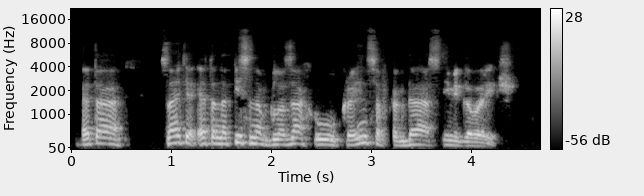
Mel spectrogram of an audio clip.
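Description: A man talks fairly quickly with ordinary pitch variation, the background quiet. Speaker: sociologist and communications expert; guest. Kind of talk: live interview. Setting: remote call into live broadcast. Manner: halting, with fillers and repetitions. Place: home room. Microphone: unstable connection, call dropped; video call.

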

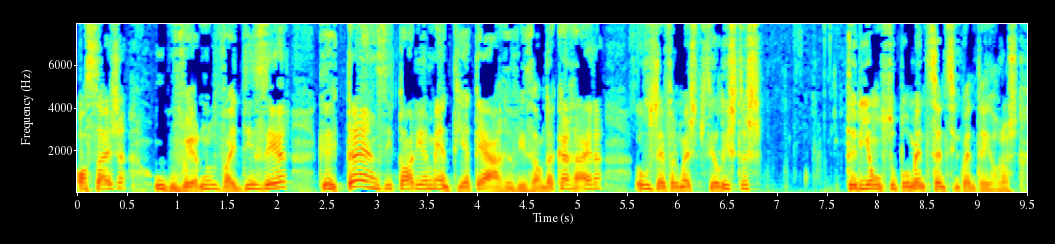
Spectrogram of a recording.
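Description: This woman has a fairly low pitch and talks at a moderate pace. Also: lively intonation. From Portugal. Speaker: union leader. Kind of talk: radio interview. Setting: studio. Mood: serious, firm argumentation. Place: studio.

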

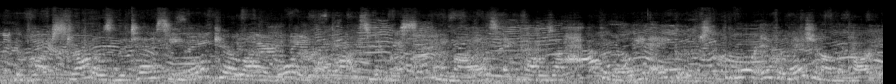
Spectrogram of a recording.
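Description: Music plays in the background as the speaker goes at a fairly quick pace with hardly any pauses. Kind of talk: tour commentary. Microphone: camera far.

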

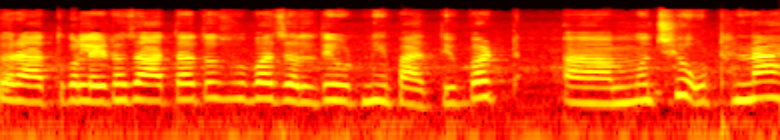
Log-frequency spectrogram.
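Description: Over light background noise, a woman talks at a high pitch with fairly even intonation. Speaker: home vlogger. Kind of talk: casual vlog chat. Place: home room. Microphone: phone near.

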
